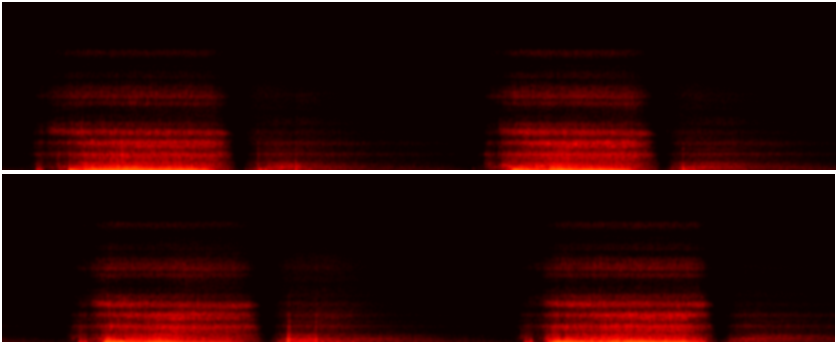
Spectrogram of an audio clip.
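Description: Regular loud snores: a buzzing inhaled snore, then a softer breathy exhale, about four cycles in sixteen seconds.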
